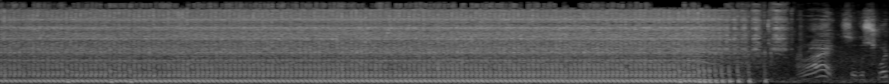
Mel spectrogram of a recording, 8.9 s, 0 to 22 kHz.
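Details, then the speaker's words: Tao Tao 125cc ATV quad after a new carburetor, ignition switch, stator and pickup, safety switches bypassed, idle screw turned in half a turn. It idles steadily on its own, quiet with an even beat, then is shut off with the new switch and dies away cleanly. Healthy. "awesome how about it fellas running on its own dude it's quiet huh really quiet sounds great"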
